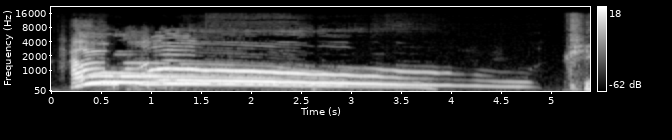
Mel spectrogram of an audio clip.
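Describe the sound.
A person imitates a wolf howl on the radio show Native Roots Radio: one long, steady, tonal wail of about four and a half seconds, loud and sustained, sliding slightly downward before fading, followed by a brief breath.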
